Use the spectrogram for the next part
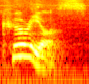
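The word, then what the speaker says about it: kurios (κύριος): It's a word pronounced kurios, but not here.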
